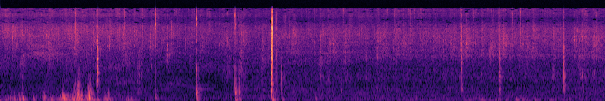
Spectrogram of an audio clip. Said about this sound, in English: Yeah, just listen to the rain, guys.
